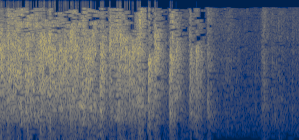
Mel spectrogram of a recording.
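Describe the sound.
An audience claps to welcome a speaker at a gathering. Loud, dense applause carries on for a couple of seconds, then thins to a few scattered claps and dies away.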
